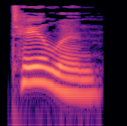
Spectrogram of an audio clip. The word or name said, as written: taelyn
